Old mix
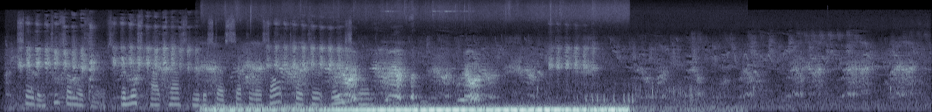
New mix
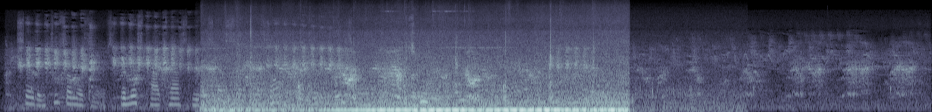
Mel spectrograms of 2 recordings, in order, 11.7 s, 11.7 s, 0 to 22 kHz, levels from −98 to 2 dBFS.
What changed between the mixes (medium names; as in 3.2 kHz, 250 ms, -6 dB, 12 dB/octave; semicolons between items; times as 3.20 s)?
second sound: remove inverse Chebyshev band-stop 640–3600 Hz, stop band 80 dB; master: add treble shelf 11 kHz -8 dB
